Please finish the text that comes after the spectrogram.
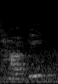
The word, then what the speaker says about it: hake: doing with this great hockey brush now it's pronounced hockey some people call it hate but it's actually a master brushed maker taught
